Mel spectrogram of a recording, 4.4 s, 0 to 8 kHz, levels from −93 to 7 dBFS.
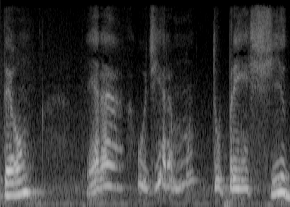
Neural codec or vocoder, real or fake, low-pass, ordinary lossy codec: none; real; 7.2 kHz; none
